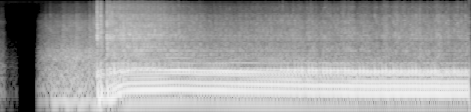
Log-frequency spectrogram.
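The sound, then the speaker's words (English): A car engine with its catalytic converter stolen cranks briefly, then catches into a loud, deep, raspy roar that holds steady with a strong low rumble. “If your vehicle sounds like this when you start it, it's likely that your catalytic converter has been stolen.”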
